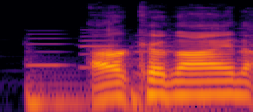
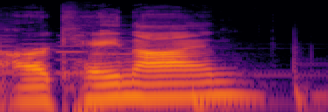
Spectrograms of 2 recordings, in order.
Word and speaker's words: Arcanine: Um like Arconine, Arcanine both are official pronunciations.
